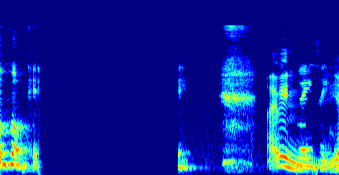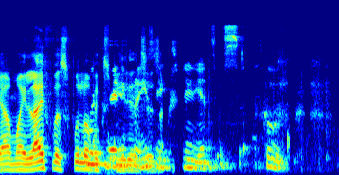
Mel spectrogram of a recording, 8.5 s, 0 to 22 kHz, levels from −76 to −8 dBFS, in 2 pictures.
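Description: From 0.47 to 2.23 s the sound stops, trails off briefly, then sits silent for about 1.7 s before resuming where it left off. This call audio freeze likely comes from delayed packets draining the jitter buffer.

At 3.66 to 4.03 s, 5.21 to 5.38 s and 6.08 to 6.57 s the speech dips by about 10 dB in brief patches. This is likely speech suppressed in double talk, where the echo canceller turned down the talker while the far side spoke.

From 7.91 s to the end the speech runs hurried, about 133% speed at unchanged pitch. This jitter buffer speed-up trims roughly 200 ms of pitch periods to shed excess delay.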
